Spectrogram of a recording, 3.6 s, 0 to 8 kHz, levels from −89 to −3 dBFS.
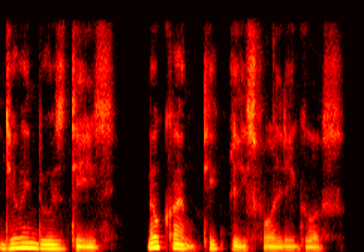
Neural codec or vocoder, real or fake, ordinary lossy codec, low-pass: codec, 16 kHz, 8 kbps, FunCodec, trained on LibriTTS, 25 frames a second; fake; AAC, 48 kbps; 7.2 kHz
